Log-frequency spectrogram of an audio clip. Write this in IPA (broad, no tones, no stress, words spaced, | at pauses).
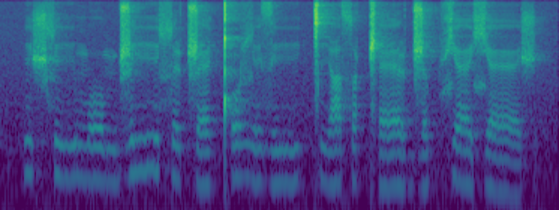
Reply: iʃɬiːmoːmɖ͡ʐiː ɬiʈ͡ʂɛ ǃʼoɮiziː ǀiːsˤʏǁɛː ɖ͡ʐɛkʷ ɕɛːɕɛːʃ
